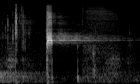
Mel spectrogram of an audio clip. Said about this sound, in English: I love him because he understands this whistle.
